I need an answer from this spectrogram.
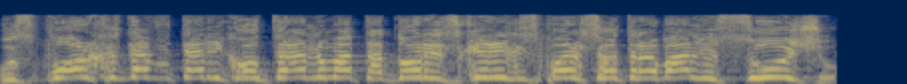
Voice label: hostile burst, battlechatter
